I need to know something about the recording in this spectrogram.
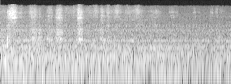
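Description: Faint scratchy swishes of a small paintbrush scrubbing wet watercolor paint around the plastic mixing well of a Prang watercolor tin, a few quick strokes that thin out.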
